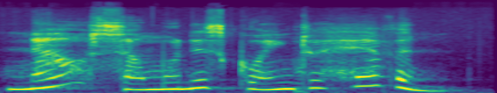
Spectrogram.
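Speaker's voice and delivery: lightly voiced little girl. A narrator's reading. Girl watching a falling star, lightly voiced wonder. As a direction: gently read as a small child. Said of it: "said the little girl".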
